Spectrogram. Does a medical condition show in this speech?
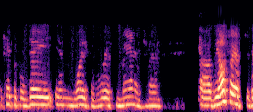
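No.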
